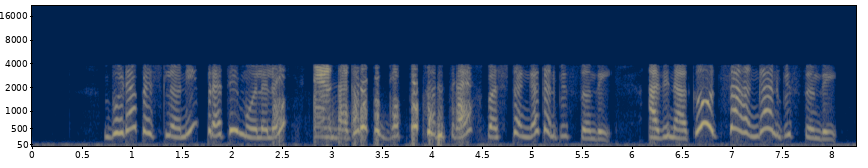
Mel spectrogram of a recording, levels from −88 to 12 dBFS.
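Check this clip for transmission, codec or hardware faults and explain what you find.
There's one real fault here, over a 4 kHz-limited G.726 telephone line that fits 32 kbit/s coding. From 2.4 to 4.55 s there's a codec payload misread: the G.726 code words arrive with their bit order swapped, so the decoder buries the speech in harsh distortion.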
